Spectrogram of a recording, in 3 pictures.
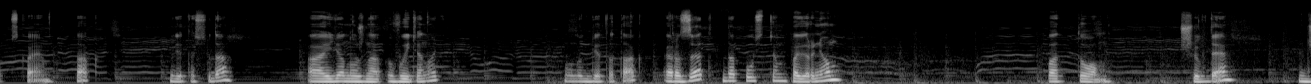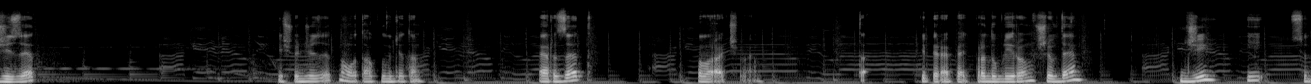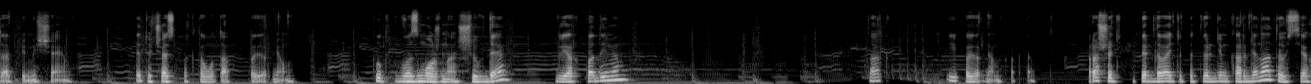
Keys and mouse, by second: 1.0 click, 1.5-1.8 middle drag, 3.5 middle click, 4.2-5.6 drag, 6.0 shift+drag, 6.5 r, 8.9 KP_1, 9.9 KP_3, 11.2 shift+drag, 11.9 shift+d, 12.9 g, 14.8 shift+drag, 15.4 g, 17.3 drag, 18.2 r, 21.8 KP_3, 23.2 shift+d, 24.2 shift+drag, 24.7 g, 26.9-27.3 drag, 27.3 r, 29.9 shift+middle drag, 30.7 shift+d, 31.6 g, 33.5 g, 35.0 r, 36.8 ctrl+a, 37.4 ctrl+a, 37.6 ctrl+a, 38.8 ctrl+a.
